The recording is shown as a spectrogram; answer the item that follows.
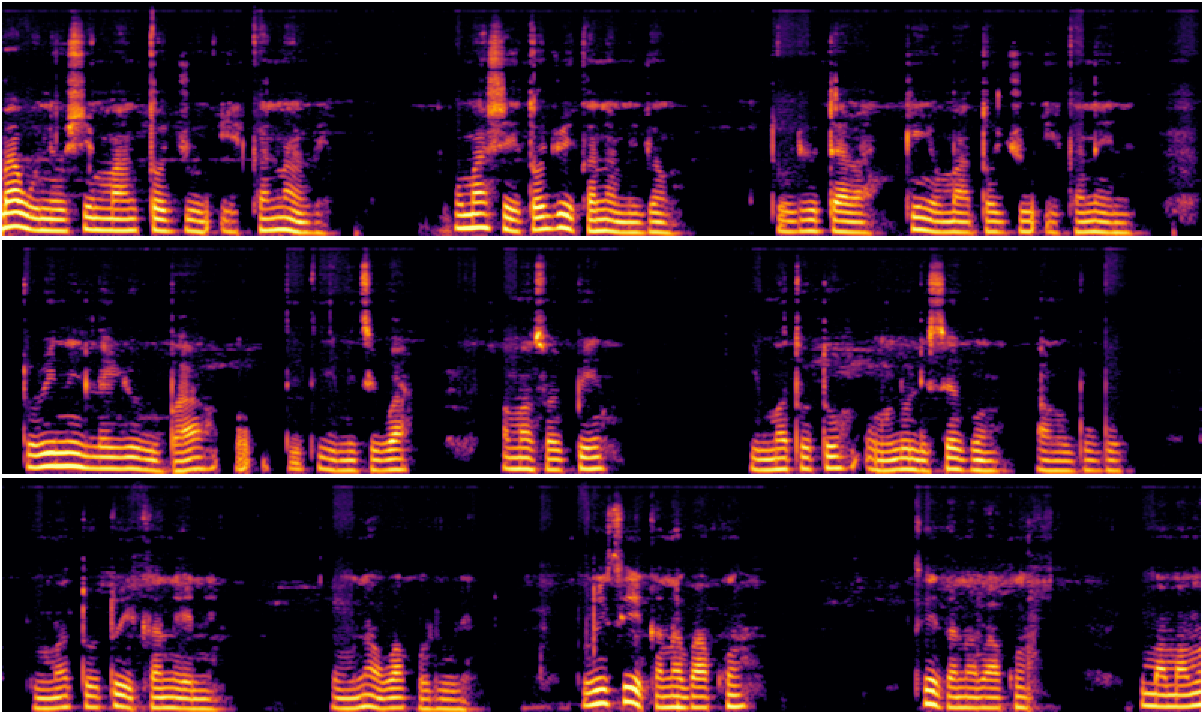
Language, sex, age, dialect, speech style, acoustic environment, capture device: Yoruba, female, 25-34, Nigeria - Lagos Yoruba, happy, silence, desktop / Linux / Chrome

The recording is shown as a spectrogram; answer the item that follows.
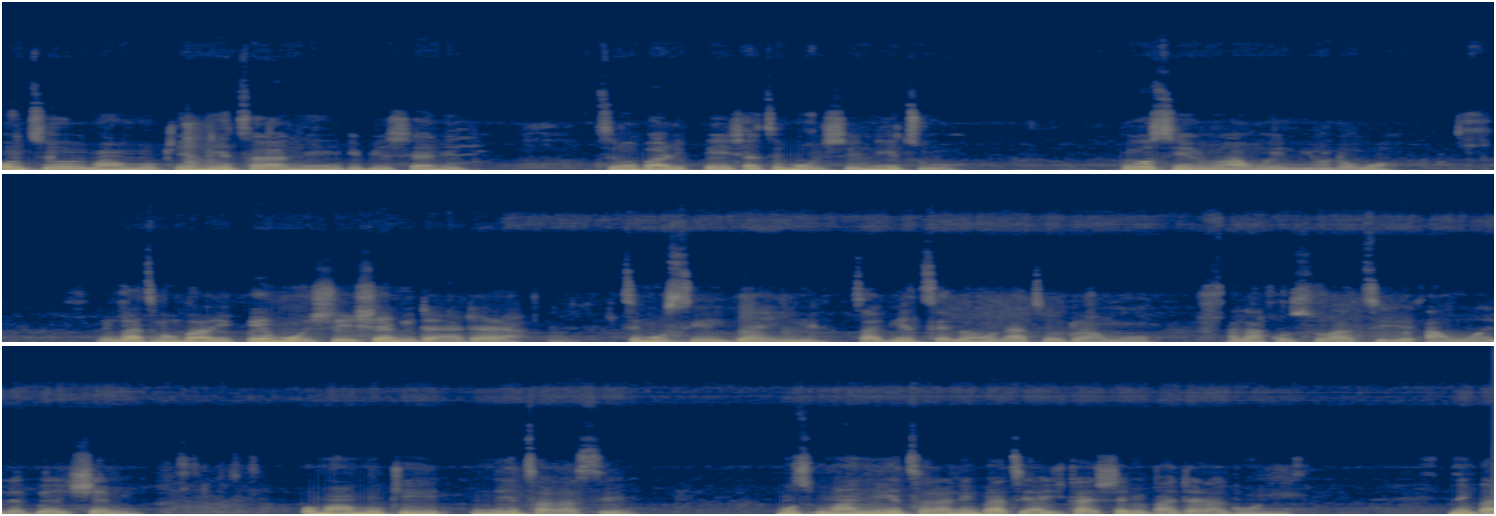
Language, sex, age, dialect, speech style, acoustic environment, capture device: Yoruba, female, 35-44, Nigeria - Lagos Yoruba, relaxed, nature, mobile / Linux / Chrome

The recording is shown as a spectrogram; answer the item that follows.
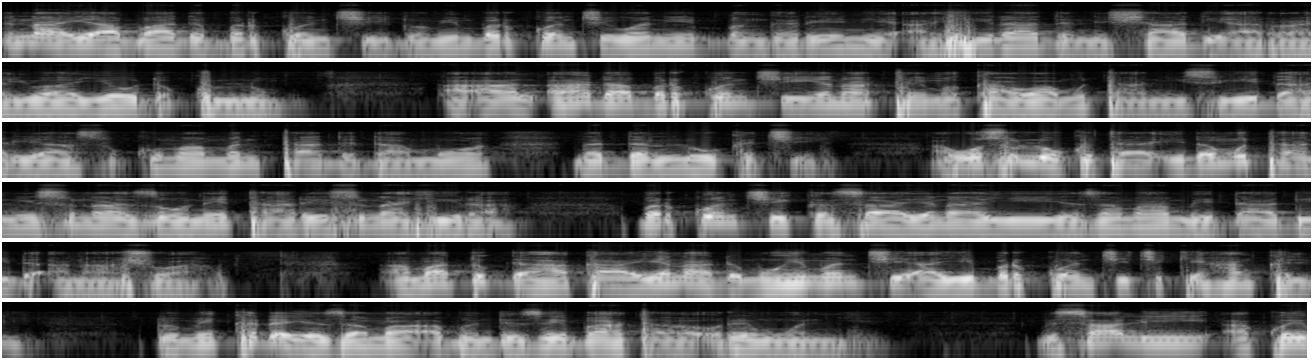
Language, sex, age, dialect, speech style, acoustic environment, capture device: Hausa, male, 18-24, Nigeria - Nigerian Standard, relaxed, silence, mobile / Linux / Chrome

